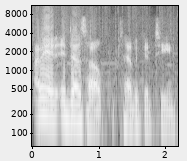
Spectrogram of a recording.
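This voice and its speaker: A man's voice: medium pitch, normal speed, poor audio. Laid-back man chatting over game music. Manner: relaxed, swears casually, self-deprecating. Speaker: podcast co-host. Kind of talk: casual chat while playing a video game.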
